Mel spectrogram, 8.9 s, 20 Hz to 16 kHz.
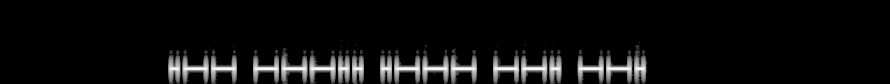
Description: Morse code, heard as a keyed tone, about 17 wpm, 700 Hz. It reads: W8JGG
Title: USA Call Signs - 5 Characters - Repeated 3x - 17wpm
